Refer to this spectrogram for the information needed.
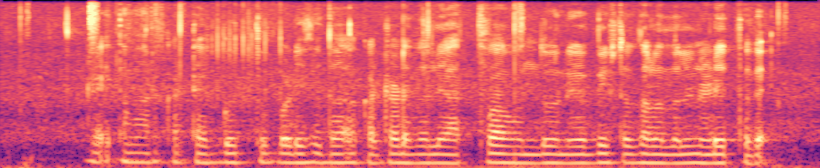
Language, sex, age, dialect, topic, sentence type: Kannada, male, 18-24, Mysore Kannada, agriculture, statement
